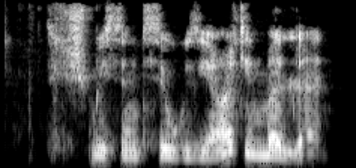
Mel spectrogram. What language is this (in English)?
Kabyle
